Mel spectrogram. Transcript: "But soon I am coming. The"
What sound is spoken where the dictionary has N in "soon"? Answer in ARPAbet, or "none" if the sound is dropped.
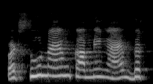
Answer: N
